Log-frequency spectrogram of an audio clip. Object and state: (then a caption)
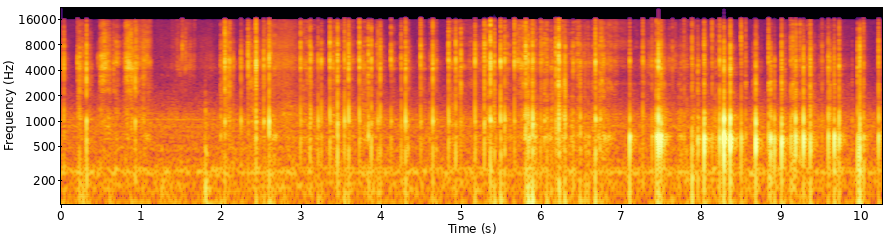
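Plastic dip tub. Long nails tap and scratch the sides and rim of a small, empty white plastic dip tub, hollow and open and held in the hands. It makes a fast, dense run of light, dry clicks and crinkly scratching with a hollow plastic tone near 640 Hz, and each tap dies away almost instantly. Brief bright scraping flurries are mixed in.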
